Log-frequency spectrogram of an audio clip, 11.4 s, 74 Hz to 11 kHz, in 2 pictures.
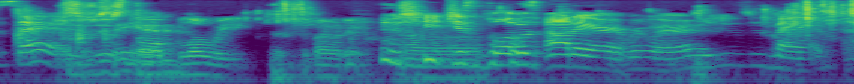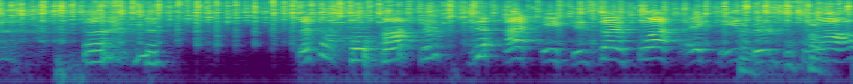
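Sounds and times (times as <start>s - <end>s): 
speech: 0.0s - 6.9s, 7.7s - 11.3s
laughter: 0.2s - 3.6s, 6.2s - 6.8s, 10.4s - 11.3s
big handful of dice shaken and rolled: 5.2s - 11.3s.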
